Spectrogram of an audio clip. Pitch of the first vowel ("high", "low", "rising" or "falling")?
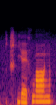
low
